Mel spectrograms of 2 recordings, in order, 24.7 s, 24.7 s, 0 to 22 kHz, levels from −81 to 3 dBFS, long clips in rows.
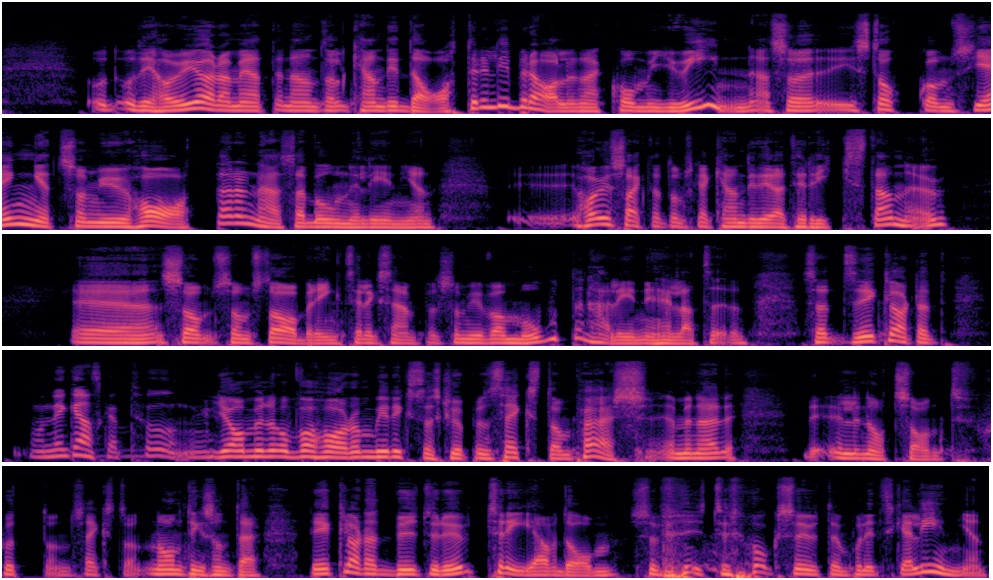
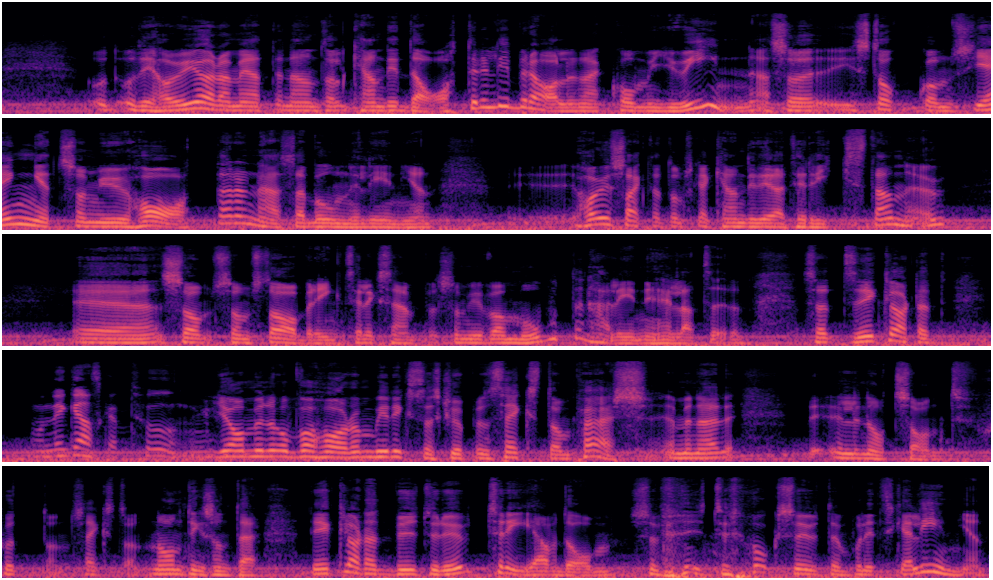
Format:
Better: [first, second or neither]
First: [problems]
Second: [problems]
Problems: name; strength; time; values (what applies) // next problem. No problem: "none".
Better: first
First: none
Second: low rumble; noticeable; throughout; 15 dB below the speech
